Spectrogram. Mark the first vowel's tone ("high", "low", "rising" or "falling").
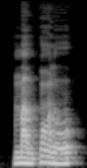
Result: low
